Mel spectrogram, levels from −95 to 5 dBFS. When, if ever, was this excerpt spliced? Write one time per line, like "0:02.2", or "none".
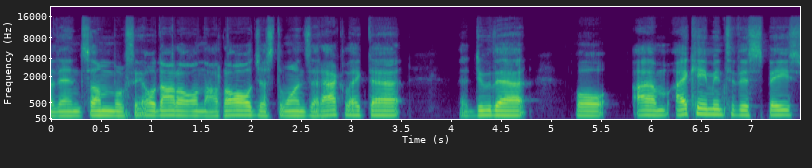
none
